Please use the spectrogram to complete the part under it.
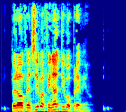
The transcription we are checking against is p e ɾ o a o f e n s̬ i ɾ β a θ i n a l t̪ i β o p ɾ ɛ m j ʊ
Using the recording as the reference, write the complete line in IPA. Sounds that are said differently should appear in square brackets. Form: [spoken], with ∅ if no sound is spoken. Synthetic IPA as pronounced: p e ɾ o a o f e n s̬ i [∅] β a [f] i n a l t̪ i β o p ɾ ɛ m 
